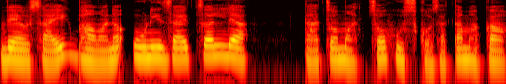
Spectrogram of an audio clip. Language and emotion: Goan Konkani, fearful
